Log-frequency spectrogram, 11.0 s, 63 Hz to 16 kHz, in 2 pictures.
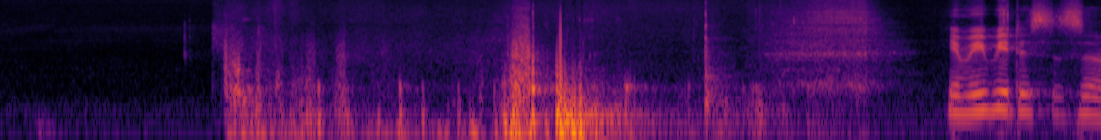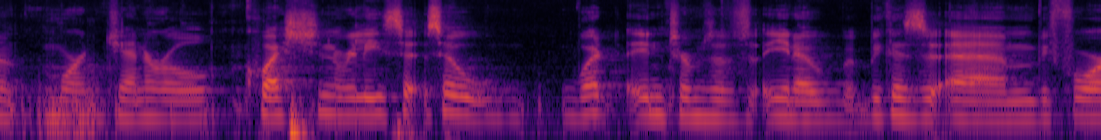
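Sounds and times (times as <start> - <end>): knocks on microphone: 1.1 - 3.9
microphone handling rumble: 1.1 - 4.0, 5.4 - 7.8.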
